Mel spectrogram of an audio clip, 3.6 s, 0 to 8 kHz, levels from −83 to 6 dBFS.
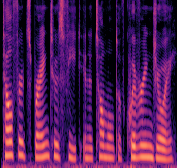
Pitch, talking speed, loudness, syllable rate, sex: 195 Hz, 185 wpm, -18 LUFS, 4.3 syllables/s, female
